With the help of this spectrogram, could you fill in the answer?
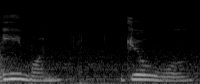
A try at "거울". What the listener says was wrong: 겨울 if you say 겨울 is the winter like 거울. 거울 is much better. 거울. 거울. This is a 겨울 is a 겨 sound GYEO this one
